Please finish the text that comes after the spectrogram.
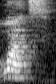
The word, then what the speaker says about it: once: to know when that when i spell it as o n c e it looks like the word once right but that's not how you say it instead of one syllable once it's two syllables and then so let's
